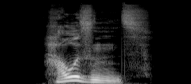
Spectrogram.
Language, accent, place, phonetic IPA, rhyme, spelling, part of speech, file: German, Germany, Berlin, [ˈhaʊ̯zn̩s], -aʊ̯zn̩s, Hausens, noun, De-Hausens.ogg
- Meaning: genitive singular of Hausen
